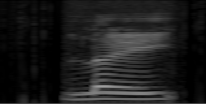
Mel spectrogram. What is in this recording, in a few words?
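"lei" first tone, Chinese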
